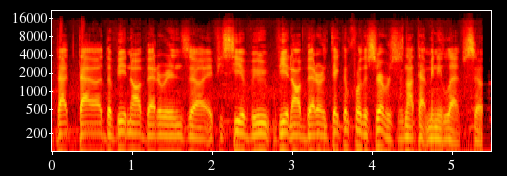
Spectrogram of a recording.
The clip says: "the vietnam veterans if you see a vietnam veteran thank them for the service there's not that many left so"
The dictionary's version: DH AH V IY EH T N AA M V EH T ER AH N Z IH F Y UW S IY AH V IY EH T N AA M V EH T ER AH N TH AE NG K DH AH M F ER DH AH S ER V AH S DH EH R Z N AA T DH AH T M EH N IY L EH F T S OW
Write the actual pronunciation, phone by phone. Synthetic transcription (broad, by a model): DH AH V IY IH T N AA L V EH T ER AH N Z IH F Y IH S IY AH V IY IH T N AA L V EH T ER AH N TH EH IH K DH AH M F ER DH AH S ER V AH S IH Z N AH T DH AH T M EH N IY L EH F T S OW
